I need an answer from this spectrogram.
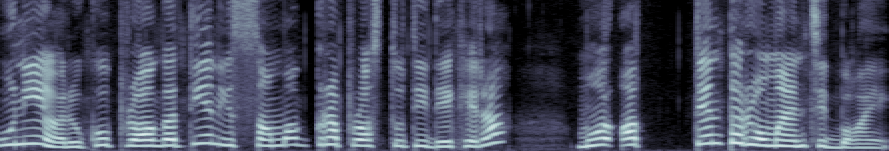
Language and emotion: Nepali, happy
